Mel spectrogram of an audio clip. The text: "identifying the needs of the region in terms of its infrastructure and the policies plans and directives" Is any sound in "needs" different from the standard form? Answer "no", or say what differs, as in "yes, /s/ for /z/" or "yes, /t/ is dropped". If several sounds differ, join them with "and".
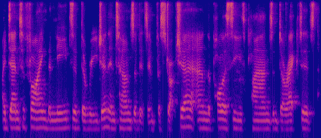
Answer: no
